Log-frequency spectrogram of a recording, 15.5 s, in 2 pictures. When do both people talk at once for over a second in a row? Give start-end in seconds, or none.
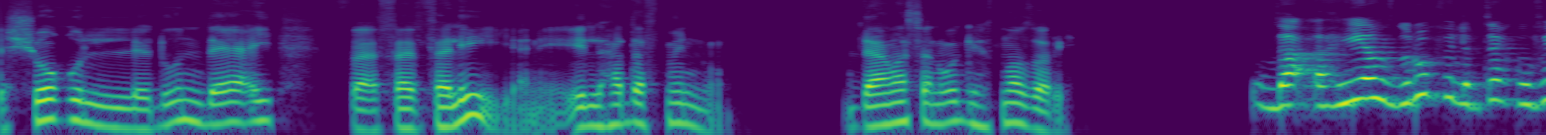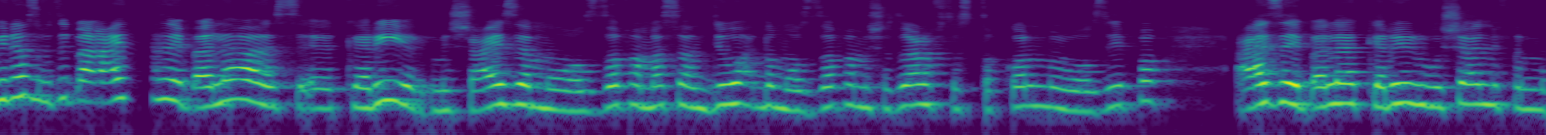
none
